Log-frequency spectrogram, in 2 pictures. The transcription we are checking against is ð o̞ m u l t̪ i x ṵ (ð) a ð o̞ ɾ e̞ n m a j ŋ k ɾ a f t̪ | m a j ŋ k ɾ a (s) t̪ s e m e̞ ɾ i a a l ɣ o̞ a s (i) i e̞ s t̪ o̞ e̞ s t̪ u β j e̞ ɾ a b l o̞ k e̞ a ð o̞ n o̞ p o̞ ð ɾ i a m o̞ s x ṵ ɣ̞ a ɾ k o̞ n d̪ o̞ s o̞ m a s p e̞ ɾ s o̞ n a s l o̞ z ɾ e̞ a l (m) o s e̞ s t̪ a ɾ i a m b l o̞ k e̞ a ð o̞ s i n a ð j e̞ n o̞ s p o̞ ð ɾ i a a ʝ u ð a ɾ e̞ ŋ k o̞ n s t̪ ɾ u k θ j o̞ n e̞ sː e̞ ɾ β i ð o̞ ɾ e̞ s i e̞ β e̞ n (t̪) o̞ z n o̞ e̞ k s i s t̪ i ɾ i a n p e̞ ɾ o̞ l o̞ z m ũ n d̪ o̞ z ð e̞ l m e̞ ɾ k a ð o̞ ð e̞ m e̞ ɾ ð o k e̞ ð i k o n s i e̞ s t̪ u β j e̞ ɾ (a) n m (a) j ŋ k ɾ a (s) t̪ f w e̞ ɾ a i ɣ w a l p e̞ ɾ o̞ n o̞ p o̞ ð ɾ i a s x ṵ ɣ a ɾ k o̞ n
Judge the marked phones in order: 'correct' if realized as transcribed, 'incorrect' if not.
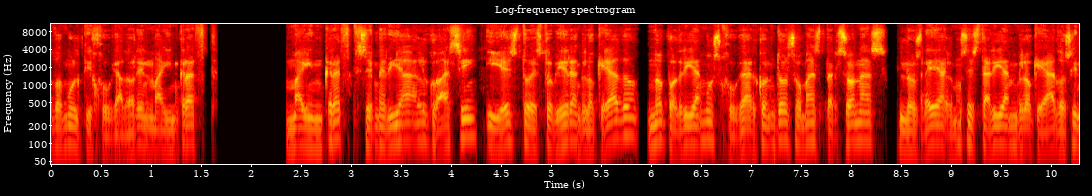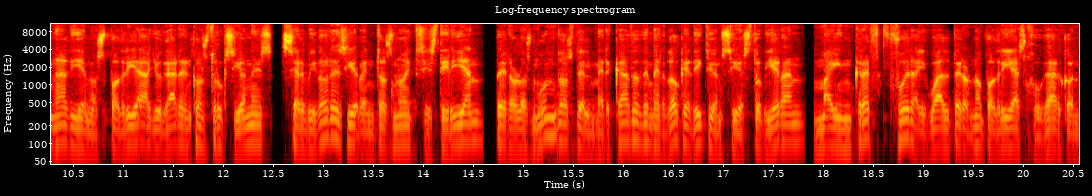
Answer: incorrect: ɣ, incorrect: f, correct, correct, correct, correct, correct, incorrect: f

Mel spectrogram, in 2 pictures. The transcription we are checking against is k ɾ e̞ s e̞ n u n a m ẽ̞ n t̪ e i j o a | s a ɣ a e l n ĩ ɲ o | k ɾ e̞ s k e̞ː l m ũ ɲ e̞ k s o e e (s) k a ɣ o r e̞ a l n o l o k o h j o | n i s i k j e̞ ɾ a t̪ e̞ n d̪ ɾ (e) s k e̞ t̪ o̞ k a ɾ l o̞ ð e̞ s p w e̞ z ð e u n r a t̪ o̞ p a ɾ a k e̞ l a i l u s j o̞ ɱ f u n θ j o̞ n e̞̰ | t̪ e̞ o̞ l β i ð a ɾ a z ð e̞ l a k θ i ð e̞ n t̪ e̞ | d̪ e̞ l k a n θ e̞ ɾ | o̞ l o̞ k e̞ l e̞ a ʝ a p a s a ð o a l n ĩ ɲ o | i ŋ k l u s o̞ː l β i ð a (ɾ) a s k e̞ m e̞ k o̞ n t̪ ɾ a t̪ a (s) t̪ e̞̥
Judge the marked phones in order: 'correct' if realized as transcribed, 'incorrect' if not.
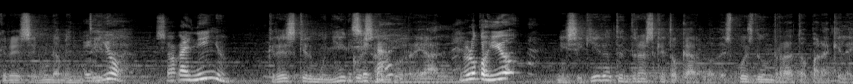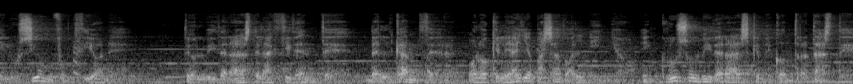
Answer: correct, incorrect: a, correct, correct

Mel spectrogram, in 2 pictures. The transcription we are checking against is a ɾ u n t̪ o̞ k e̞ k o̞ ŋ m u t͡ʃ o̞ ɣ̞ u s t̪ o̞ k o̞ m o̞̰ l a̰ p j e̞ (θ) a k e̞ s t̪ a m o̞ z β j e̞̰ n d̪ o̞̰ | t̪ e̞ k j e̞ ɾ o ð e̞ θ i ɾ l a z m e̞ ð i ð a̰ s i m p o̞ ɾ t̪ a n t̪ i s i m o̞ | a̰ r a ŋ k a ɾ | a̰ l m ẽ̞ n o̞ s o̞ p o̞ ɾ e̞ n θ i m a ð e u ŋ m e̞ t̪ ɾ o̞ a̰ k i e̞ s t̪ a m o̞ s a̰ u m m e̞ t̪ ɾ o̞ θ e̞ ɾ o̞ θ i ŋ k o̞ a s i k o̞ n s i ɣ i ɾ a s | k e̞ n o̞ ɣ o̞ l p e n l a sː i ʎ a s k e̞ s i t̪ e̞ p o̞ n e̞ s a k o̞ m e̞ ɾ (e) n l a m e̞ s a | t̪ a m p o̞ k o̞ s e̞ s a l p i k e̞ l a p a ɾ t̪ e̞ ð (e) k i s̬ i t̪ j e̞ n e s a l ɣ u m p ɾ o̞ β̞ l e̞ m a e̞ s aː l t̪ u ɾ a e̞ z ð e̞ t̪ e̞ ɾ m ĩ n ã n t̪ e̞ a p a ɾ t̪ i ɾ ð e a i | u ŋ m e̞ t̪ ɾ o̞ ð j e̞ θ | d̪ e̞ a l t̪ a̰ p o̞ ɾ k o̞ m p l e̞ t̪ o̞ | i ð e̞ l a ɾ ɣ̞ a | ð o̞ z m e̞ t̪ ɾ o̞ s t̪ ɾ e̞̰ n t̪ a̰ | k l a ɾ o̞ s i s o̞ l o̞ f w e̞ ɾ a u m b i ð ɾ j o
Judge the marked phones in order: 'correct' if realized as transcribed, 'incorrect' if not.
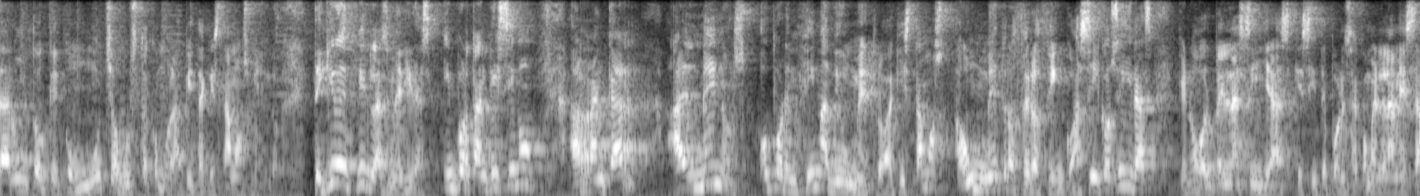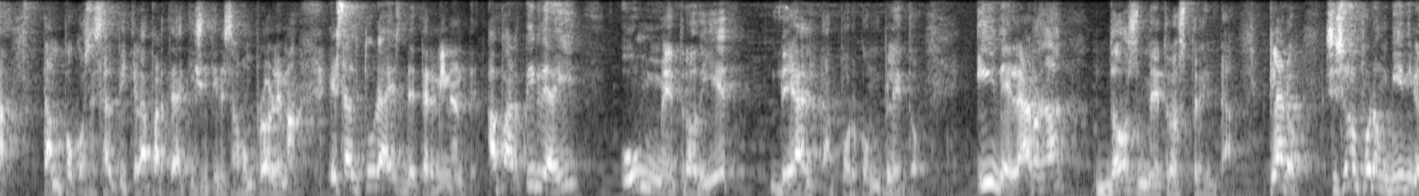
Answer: correct, correct, incorrect: a

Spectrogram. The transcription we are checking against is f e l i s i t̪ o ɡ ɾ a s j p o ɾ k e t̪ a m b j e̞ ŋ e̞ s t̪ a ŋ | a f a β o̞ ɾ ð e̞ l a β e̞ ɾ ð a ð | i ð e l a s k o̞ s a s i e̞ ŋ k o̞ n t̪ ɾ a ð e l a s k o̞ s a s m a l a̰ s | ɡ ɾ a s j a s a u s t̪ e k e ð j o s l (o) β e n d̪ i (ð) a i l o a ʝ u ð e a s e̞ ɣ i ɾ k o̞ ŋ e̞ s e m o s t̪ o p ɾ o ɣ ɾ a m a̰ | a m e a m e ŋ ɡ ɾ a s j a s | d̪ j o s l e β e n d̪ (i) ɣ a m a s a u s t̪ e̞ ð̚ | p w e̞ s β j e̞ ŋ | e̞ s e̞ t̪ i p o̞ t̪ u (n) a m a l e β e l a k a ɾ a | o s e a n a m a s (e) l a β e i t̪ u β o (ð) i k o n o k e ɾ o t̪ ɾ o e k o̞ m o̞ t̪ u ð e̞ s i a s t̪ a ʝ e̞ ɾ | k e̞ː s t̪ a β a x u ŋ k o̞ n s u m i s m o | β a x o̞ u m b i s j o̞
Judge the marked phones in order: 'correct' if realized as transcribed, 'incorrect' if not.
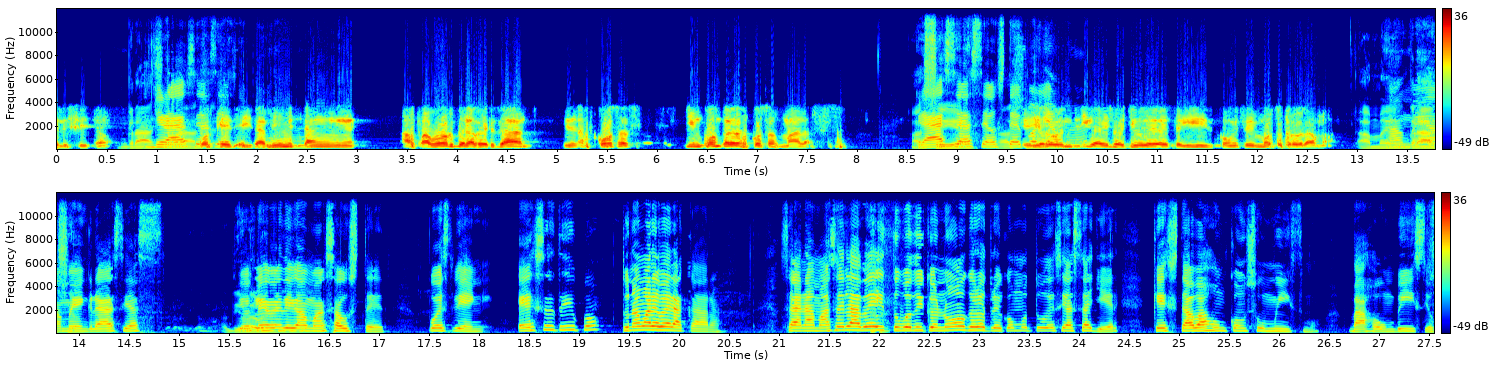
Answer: correct, incorrect: ɣ, correct, correct, correct, correct

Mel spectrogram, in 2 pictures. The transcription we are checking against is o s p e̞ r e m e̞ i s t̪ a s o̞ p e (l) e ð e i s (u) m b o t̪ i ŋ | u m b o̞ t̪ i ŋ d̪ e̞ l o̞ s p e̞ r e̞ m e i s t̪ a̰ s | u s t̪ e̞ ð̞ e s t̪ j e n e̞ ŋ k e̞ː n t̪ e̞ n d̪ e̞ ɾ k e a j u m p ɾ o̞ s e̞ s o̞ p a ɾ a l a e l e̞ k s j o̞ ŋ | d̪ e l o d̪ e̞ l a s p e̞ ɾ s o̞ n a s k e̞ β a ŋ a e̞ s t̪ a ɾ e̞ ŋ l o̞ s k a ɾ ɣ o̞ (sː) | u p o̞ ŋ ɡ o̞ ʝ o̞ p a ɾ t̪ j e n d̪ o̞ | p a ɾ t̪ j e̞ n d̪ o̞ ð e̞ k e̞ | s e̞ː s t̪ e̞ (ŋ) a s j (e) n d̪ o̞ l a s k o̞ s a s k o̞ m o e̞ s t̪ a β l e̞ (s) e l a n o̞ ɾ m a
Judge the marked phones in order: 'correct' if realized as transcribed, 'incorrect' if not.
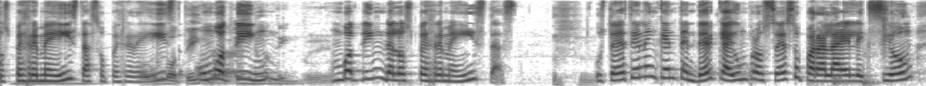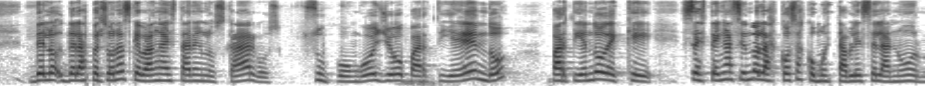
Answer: incorrect: r, correct, correct, correct, correct, correct

